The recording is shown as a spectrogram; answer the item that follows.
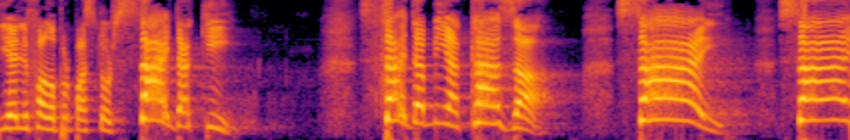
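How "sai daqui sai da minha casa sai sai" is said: put-on furious angry yelling, very slow and drawn out. Retelling a man ordering the pastor out: imitating an angry man shouting. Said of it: "E ele ficou muito bravo".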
